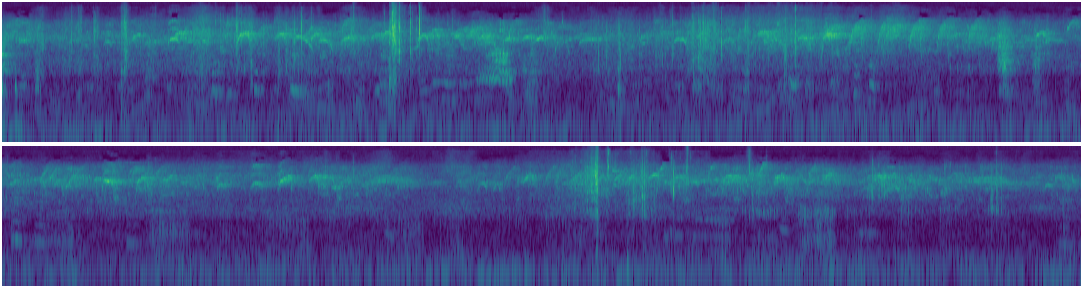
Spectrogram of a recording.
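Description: Small birds chirping repeatedly in the trees, over a steady low rumble, with scattered clicks and rustles.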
